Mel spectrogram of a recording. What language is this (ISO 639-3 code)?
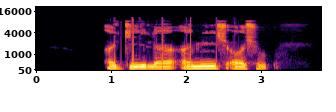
gwc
